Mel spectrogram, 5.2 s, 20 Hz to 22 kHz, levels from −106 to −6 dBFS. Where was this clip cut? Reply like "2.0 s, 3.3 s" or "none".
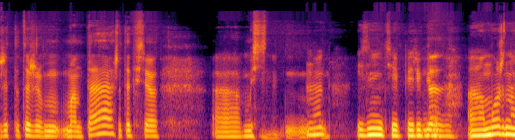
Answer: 1.2 s, 3.3 s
